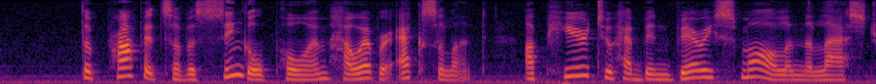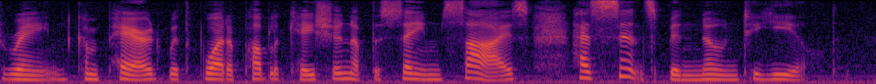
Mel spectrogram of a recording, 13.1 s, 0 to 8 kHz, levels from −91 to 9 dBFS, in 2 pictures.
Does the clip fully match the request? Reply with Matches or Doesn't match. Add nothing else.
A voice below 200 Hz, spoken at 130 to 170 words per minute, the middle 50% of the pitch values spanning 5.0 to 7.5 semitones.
Doesn't match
